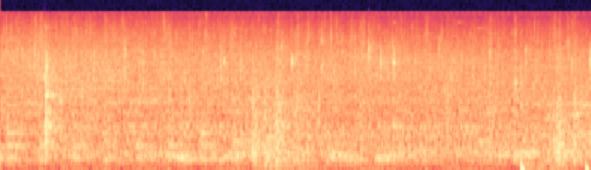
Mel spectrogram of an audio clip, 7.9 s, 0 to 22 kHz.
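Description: Diced apples frying in melted butter in the pot of a Cuisinart MSC600E multicooker set to 200 degrees: a steady crackling sizzle as honey is poured in. A sharp knock comes about half a second in.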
